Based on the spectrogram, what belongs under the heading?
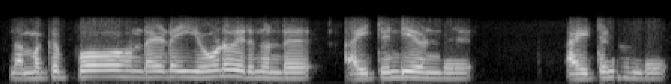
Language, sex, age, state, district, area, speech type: Malayalam, male, 18-30, Kerala, Wayanad, rural, conversation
